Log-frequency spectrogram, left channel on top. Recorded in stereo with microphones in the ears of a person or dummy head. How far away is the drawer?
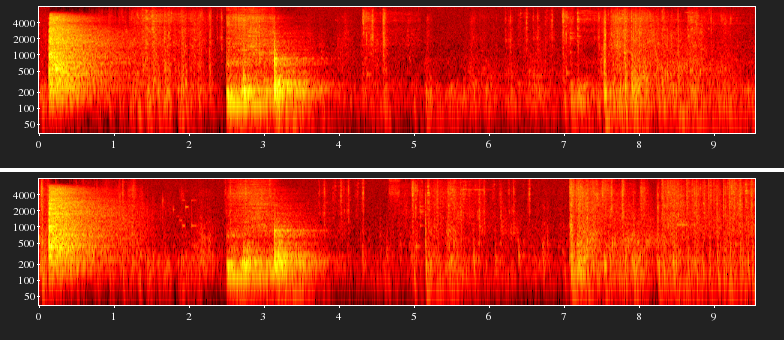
About 0.6 m.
